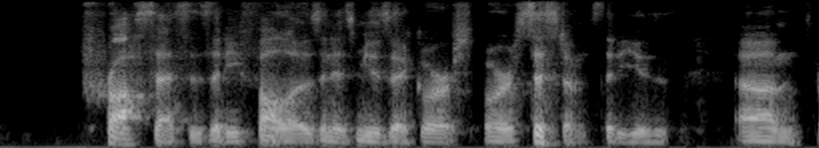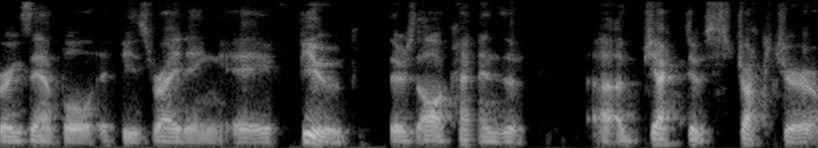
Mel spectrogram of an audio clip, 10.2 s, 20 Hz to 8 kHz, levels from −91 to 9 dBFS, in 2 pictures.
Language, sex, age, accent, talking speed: English, male, 30-49, American, 165 wpm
